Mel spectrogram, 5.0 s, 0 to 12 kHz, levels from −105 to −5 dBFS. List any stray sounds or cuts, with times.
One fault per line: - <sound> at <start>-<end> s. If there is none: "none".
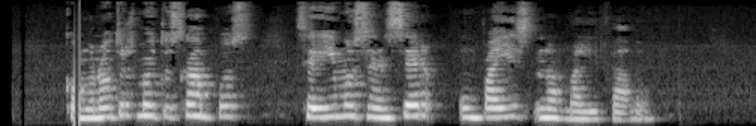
- dropout at 0.5-0.5 s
